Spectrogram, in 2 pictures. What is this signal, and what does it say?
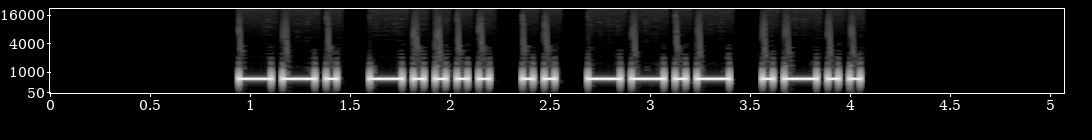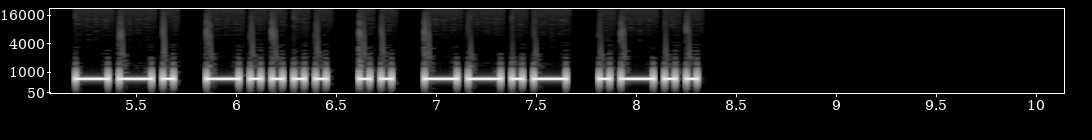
Morse code, heard as a keyed tone, about 22 wpm, 700 Hz. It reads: G6IQL G6IQL
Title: DXCC-100 Call Signs - 5 Characters - Repeated 2x - 22wpm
